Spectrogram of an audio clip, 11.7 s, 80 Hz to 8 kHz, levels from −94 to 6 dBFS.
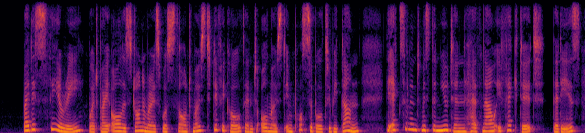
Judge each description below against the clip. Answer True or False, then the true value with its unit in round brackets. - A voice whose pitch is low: False (215 Hz)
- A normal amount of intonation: False (5.8 semitones)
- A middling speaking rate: False (130 wpm)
